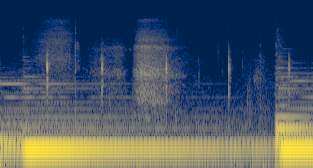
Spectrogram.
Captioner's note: Falguni sighing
